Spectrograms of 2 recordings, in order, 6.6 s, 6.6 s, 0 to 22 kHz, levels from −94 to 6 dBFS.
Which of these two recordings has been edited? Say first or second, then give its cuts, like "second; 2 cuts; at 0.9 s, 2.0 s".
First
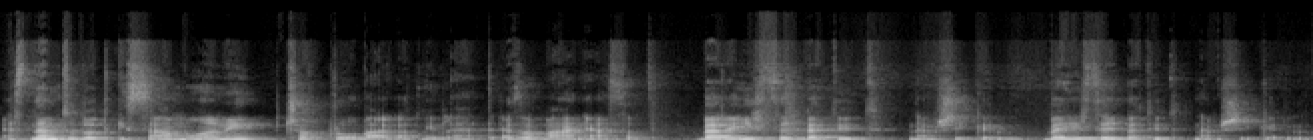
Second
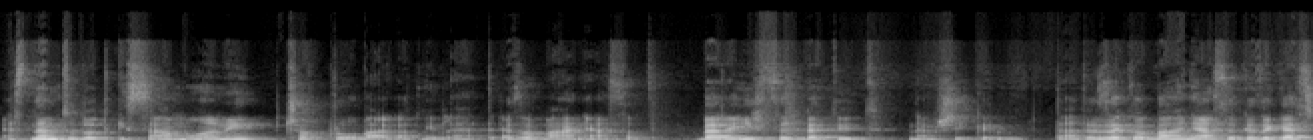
second; 1 cut; at 5.1 s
